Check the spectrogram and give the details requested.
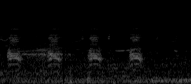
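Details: Egyptian geese on the Leeuwenbosch flats in the African bush, on the morning of 31 August 2025 near resting cheetahs, give four harsh, nasal honks in quick succession, two or three a second, over a low background rumble.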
